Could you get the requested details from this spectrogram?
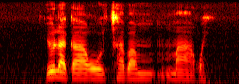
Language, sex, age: Northern Sotho, male, 25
